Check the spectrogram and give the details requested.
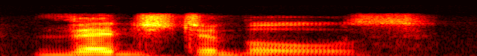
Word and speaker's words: vegetables: we say vegetables okay we take out that second e so instead of saying vegetables we say veg bowls okay so it's vegetables vegetables good one more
